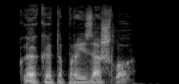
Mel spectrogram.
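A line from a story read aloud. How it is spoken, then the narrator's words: Old man, calm. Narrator (Russian): Старик внешне отреагировал спокойно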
